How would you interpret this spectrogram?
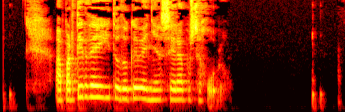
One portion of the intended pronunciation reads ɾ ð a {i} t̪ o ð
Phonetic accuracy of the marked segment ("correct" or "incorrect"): correct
